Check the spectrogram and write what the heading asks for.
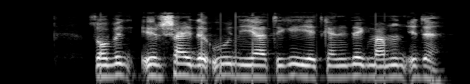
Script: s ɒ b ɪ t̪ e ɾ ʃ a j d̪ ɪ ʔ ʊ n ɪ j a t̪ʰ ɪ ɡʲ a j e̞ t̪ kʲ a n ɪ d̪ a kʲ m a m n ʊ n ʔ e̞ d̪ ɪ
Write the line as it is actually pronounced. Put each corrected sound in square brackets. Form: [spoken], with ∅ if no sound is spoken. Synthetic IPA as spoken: s ɒ b ɪ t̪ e ɾ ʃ a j d̪ ɪ ʔ ʊ n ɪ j a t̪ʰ ɪ ɡʲ a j e̞ t̪ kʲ a n ɪ d̪ [e] kʲ m a m n ʊ n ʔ e̞ d̪ ɪ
